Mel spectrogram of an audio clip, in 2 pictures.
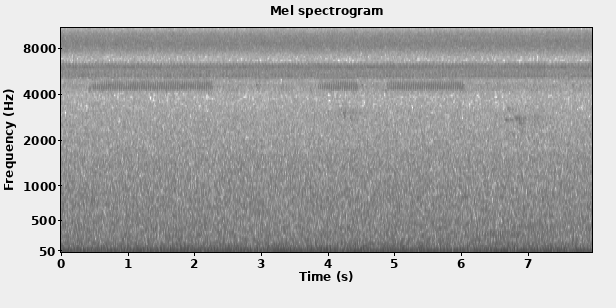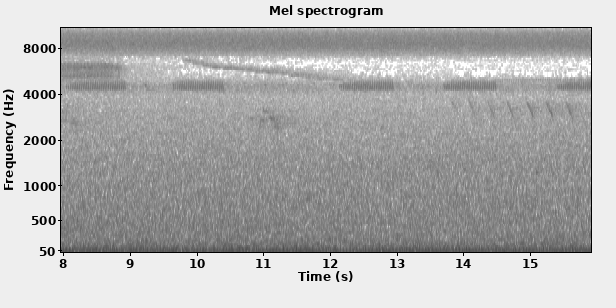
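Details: Live recording from a mountain forest near the summit: crickets give repeated sub-second trills over a continuous high-pitched insect chorus, with a faint descending sweep midway and soft wind moving through the trees underneath.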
